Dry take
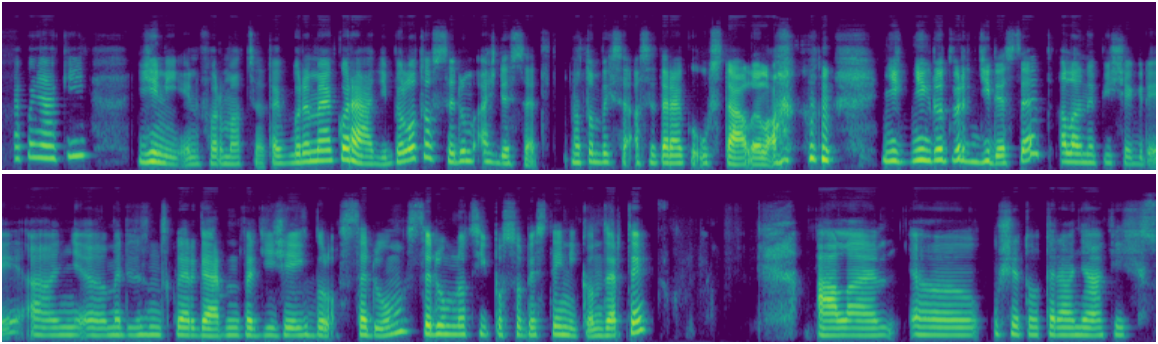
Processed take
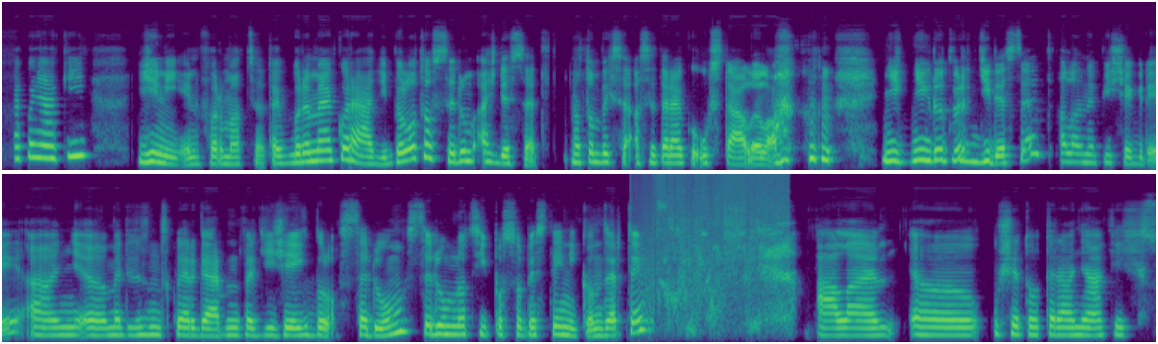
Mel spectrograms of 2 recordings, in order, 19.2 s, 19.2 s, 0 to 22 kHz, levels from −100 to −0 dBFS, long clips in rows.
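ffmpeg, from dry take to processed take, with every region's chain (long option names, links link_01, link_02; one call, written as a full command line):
ffmpeg -i in.wav -filter_complex "[0:a]asettb=1/sr,asplit=3[link_01][link_02][link_03];[link_01]atrim=end=8.354[link_04];[link_02]atrim=start=8.35:end=9.17,asetpts=PTS-STARTPTS,afade=type=in:duration=0.004:curve=qsin,afade=type=out:start_time=0.816:duration=0.004:curve=qsin,aecho=1:1:5.2:0.7,atrim=end_sample=36162,acompressor=threshold=-26dB:ratio=10:attack=3.2:release=140:knee=1:detection=peak[link_05];[link_03]atrim=start=9.166[link_06];[link_04][link_05]acrossfade=duration=0.004:curve1=hsin:curve2=qsin[link_07];[link_07][link_06]acrossfade=duration=0.004:curve1=qsin:curve2=hsin,asettb=1/sr,asplit=3[link_08][link_09][link_10];[link_08]atrim=end=14.854[link_11];[link_09]atrim=start=14.85:end=16.18,asetpts=PTS-STARTPTS,afade=type=in:duration=0.004:curve=qsin,afade=type=out:start_time=1.326:duration=0.004:curve=qsin,aeval=exprs='val(0)+0.5*0.0316*sgn(val(0))':channel_layout=same,highpass=frequency=320:poles=1[link_12];[link_10]atrim=start=16.176[link_13];[link_11][link_12]acrossfade=duration=0.004:curve1=hsin:curve2=qsin[link_14];[link_14][link_13]acrossfade=duration=0.004:curve1=qsin:curve2=hsin,highpass=frequency=140:poles=1,equalizer=frequency=330:width_type=o:width=1.5:gain=4,alimiter=limit=-13.5dB:level=0:latency=1:release=15" out.wav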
